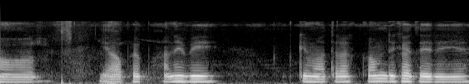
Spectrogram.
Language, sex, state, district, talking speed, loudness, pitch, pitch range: Hindi, male, Bihar, Jamui, 155 wpm, -14 LUFS, 125 Hz, 120-130 Hz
